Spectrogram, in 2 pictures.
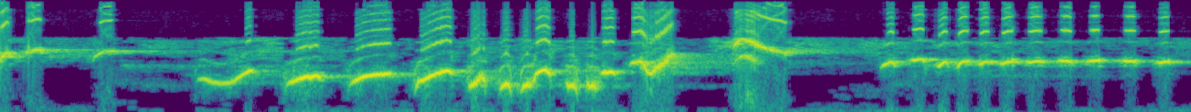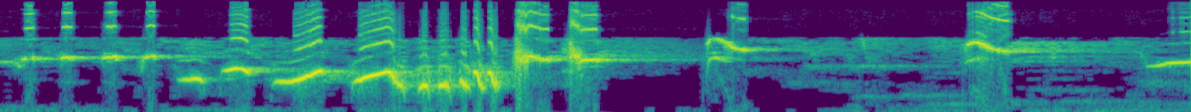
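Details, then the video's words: White-rumped shama song used as a lure to provoke a reluctant bird into singing: a varied run of loud whistled phrases, rapid rising and falling notes, fast repeated chips and slurred glides, with brief pauses between bursts. "Pancingan murai batu mancet bunyi ‼️ pancingan murai batu males bunyi‼️respon cepat"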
